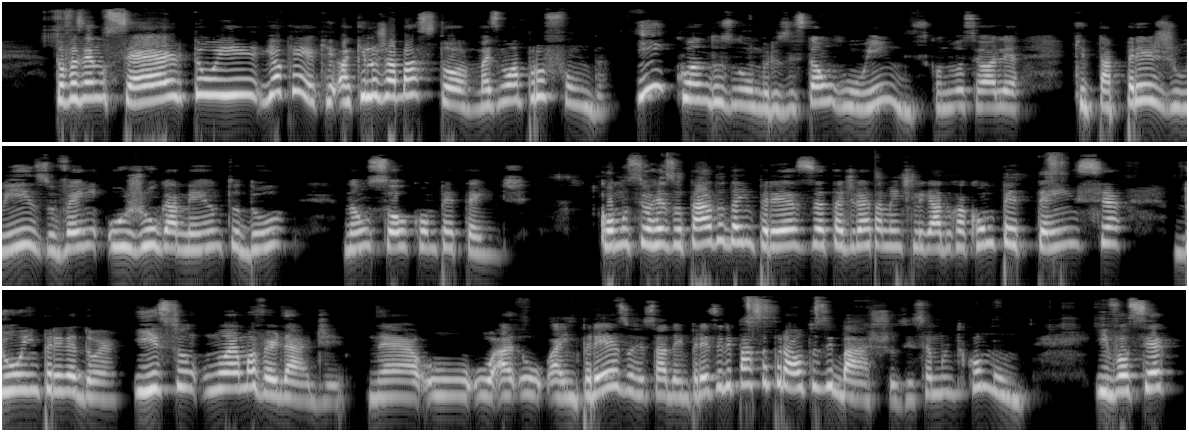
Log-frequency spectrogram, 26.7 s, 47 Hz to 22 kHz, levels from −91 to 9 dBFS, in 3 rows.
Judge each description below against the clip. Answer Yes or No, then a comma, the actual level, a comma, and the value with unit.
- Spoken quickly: No, average, 165 wpm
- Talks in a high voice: Yes, very high, 270 Hz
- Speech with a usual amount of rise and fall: Yes, average, 4.8 semitones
